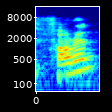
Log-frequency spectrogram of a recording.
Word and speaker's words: foreign: Many people tend to say foreign, pronounce the I. Don't pronounce the I here, okay, guys?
